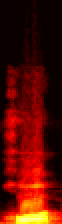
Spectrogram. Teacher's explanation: Kha usahakan dia dari tenggorokan atas mendekati pangkal lidah kita.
